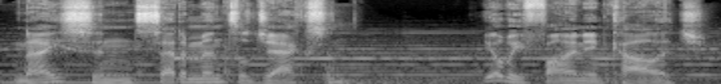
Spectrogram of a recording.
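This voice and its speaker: A man's voice: lowish voice, lively intonation, normal speed, over music. A man playing an earnest, awkward teenage boy who tells his own story in an audio drama. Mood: plain. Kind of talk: first-person dramatic narration with acted dialogue.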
